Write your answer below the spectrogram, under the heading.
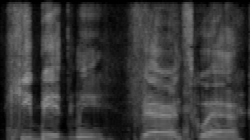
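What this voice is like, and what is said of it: John Malkovich's bad Russian accent. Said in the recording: “John Malkovich ... It's such a bad Russian accent, but it's so good.”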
